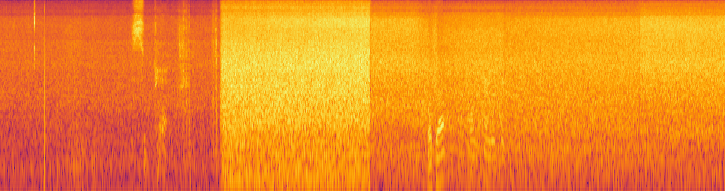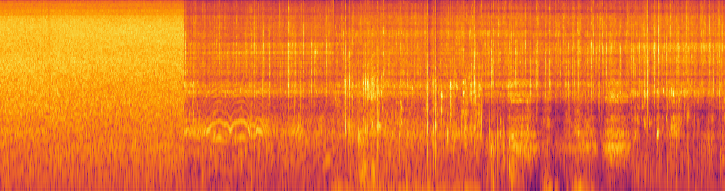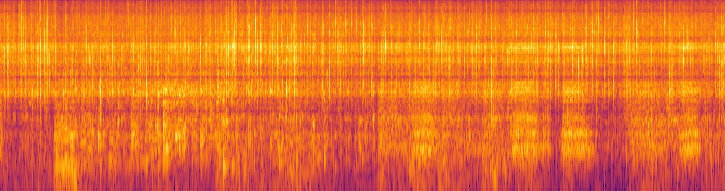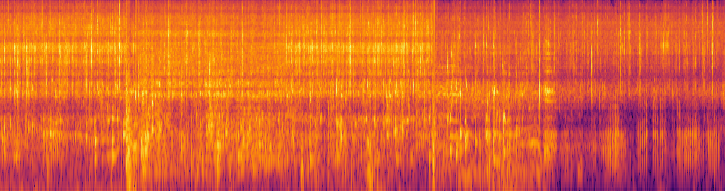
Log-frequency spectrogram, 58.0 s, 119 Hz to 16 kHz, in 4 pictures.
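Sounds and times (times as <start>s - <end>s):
water sloshing and gurgling: 18.0s - 58.0s.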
